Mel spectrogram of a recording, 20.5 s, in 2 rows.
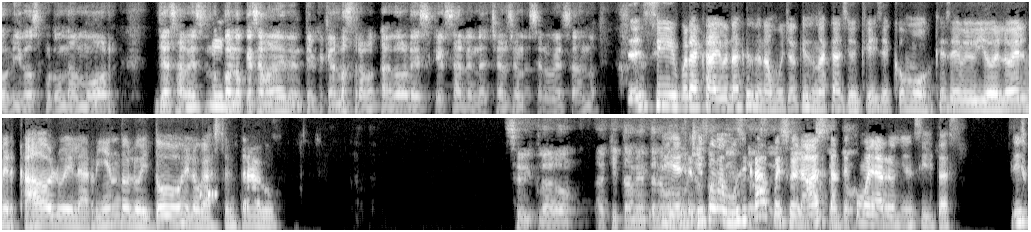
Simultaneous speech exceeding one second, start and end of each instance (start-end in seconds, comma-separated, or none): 16.8-18.9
